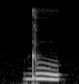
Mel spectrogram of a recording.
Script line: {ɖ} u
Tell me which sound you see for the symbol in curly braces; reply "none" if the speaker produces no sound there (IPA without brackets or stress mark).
ɖ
